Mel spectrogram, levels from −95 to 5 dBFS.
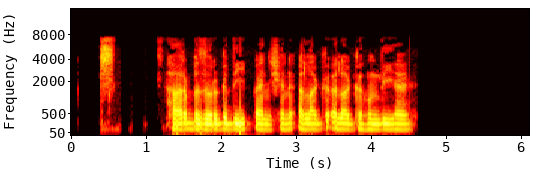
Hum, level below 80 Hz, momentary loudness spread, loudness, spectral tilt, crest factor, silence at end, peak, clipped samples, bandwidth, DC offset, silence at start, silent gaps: none; -48 dBFS; 7 LU; -17 LUFS; -5.5 dB/octave; 18 dB; 1.55 s; 0 dBFS; under 0.1%; 7.8 kHz; under 0.1%; 0.35 s; 0.67-0.75 s, 0.81-0.93 s, 1.01-1.12 s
